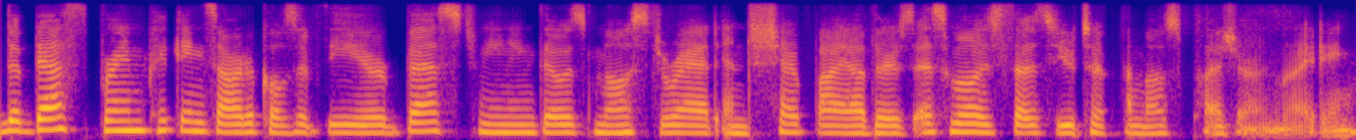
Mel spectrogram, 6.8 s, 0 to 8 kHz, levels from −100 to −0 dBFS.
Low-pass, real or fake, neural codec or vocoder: 7.2 kHz; fake; codec, 16 kHz, 1 kbps, X-Codec, HuBERT features, trained on general audio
